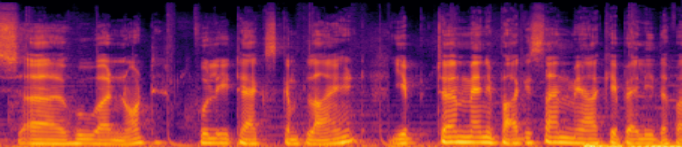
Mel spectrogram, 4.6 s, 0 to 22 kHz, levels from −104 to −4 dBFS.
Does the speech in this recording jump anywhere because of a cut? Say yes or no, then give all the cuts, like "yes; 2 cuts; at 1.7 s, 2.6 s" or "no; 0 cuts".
yes; 1 cut; at 2.5 s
